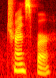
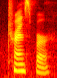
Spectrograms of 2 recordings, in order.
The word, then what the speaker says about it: transfer: 의미입니다 환승하다 발음해 볼게요 transfer transfer 티에 바로 뒤에 아이 오면 티에 티 소리에 살짝 치이 섞인 소리가 난다라고 설명드렸죠 자 이제네 번째 단어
